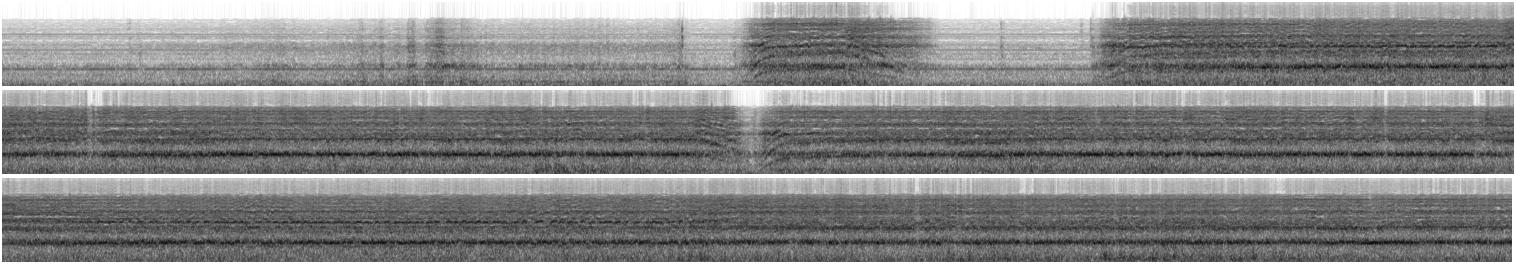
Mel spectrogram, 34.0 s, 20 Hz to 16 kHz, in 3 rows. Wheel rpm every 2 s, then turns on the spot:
0, 20, 60, 40, 190, 220, 230, 230, 170, 220, 230, 210, 210, 210, 230, 230, 230.
2-4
